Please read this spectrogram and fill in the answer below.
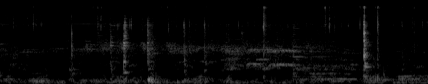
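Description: A rooster crowing faintly, over scattered sharp crackles and clicks from the wood fire burning under the wok.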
